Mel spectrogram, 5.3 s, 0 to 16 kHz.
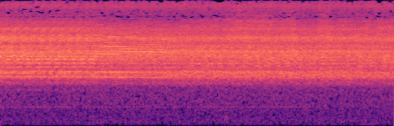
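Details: A noisy evening chorus of Kaempfer's cicadas at 17:30 on 19 May 2016, mountainside bend of old Route 106, Pinghe Village, Pingtung County, Taiwan; an unbroken hissing, high-pitched buzz with rapid fluttering pulses, recorded on a Canon PowerShot SX700 HS.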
